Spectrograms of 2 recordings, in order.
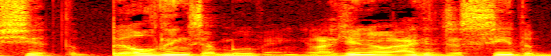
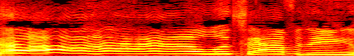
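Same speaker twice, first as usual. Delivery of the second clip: very high, drawn-out, frantic panicked shriek. Retelling how older ladies on a train reacted: imitating ladies freaking out. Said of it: "freaking out, going all crazy".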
